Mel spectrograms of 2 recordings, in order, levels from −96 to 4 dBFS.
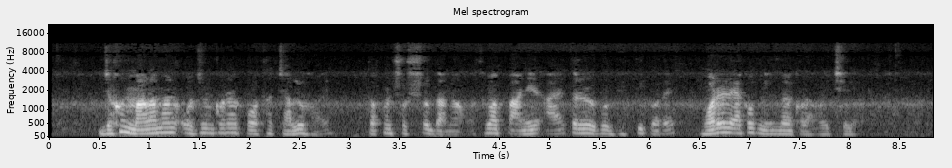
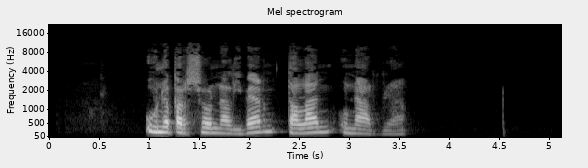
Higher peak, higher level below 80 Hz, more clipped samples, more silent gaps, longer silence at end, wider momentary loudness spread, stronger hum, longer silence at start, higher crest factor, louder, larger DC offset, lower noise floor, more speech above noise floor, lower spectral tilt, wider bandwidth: first, 0 dBFS vs -6 dBFS; first, -60 dBFS vs -80 dBFS; neither; neither; second, 0.75 s vs 1.55 s; first, 19 LU vs 12 LU; neither; second, 0.5 s vs 1 s; about the same, 22 dB vs 22 dB; first, -21 LUFS vs -24 LUFS; neither; second, -50 dBFS vs -90 dBFS; second, 28 dB vs 66 dB; about the same, -7 dB/octave vs -7 dB/octave; first, 11 kHz vs 9.2 kHz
